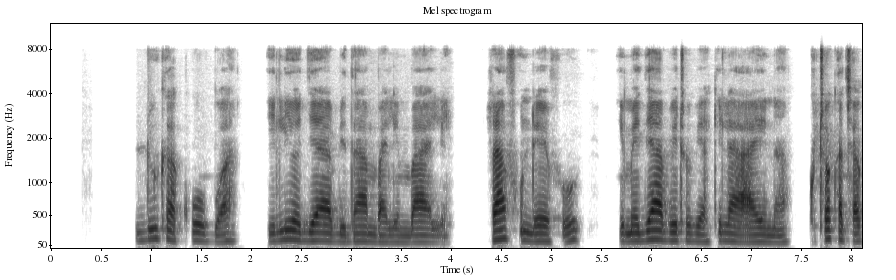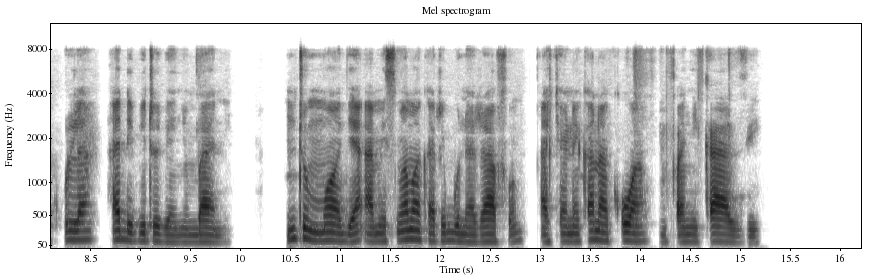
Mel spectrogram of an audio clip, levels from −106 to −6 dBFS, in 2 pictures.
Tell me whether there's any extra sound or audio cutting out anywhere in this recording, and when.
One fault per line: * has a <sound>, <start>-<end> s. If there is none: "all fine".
all fine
